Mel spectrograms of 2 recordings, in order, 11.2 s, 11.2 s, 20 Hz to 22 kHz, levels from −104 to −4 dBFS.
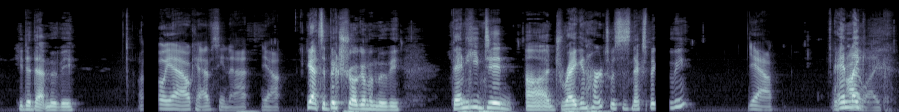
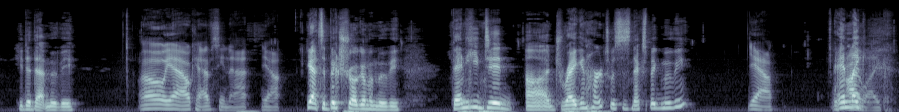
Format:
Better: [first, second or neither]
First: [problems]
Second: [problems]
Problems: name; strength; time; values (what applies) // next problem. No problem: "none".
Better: second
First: audio cutting out; at 2 s and at 8 s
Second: none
